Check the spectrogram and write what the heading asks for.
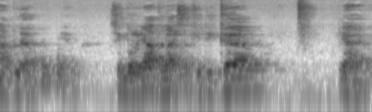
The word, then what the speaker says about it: nabla: Ini cara membacanya nabla.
